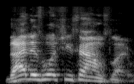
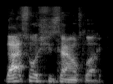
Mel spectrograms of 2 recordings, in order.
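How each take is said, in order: First: "is" punched higher and louder; stress on IS. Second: Said in the usual way. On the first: Real, not acted. Insisting to listeners after the clip, "is" stressed hard. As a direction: insist on it, hitting the word "is". Repeats it with emphasis on is.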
